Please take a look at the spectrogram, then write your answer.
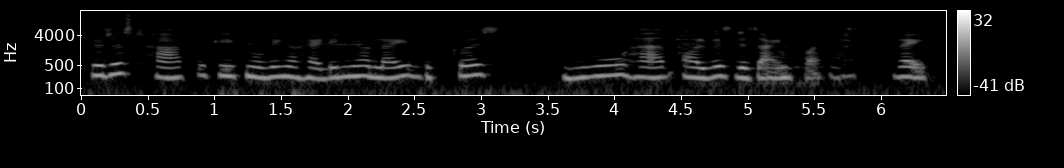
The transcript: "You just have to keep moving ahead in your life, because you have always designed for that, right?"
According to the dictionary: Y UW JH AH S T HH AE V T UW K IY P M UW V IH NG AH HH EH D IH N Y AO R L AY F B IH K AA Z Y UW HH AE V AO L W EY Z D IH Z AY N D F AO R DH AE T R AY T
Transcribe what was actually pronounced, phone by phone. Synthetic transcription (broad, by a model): Y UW JH AH S T HH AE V T UW K IY P M UW V IH NG AH HH EH D IH N Y AO R L AY F B IH K AA Z Y UW HH AE V AO L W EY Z D IH Z AY N D F AO R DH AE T R AY T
